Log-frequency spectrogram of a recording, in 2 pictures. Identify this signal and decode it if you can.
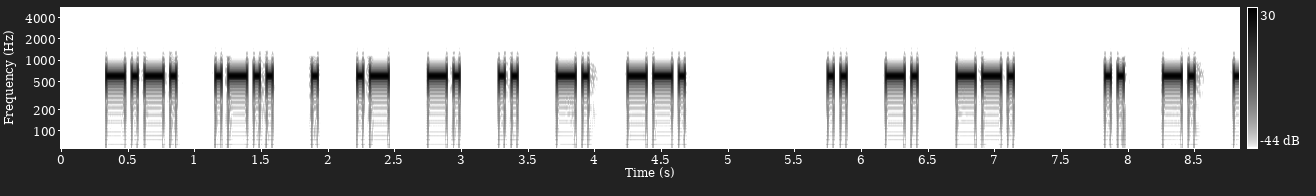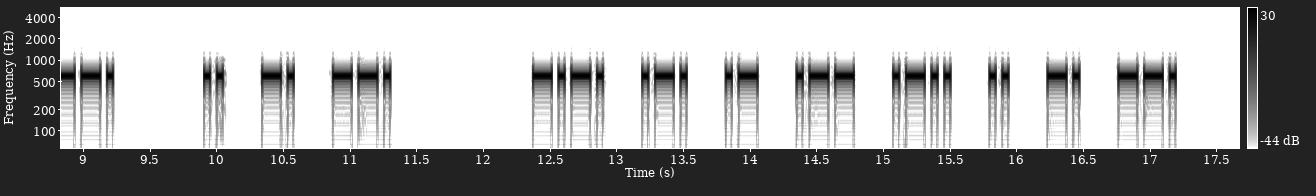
Morse code, heard as a keyed tone, about 25 wpm, spaced as for 18 wpm, 600 Hz. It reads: CLEANING ING ING ING CRAWLING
